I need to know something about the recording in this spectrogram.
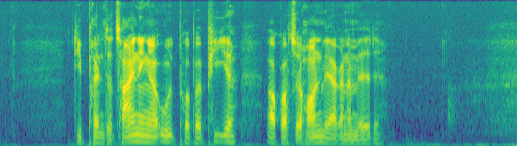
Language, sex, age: Danish, male, 51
